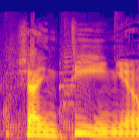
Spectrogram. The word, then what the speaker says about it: Santiña: Ella es conocida en Río Paranaíba como Llantiña. ¿Lo dije bien? No, es muy bueno mi, portugués. Santiña, una.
